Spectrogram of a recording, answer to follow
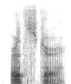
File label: "earthstar", American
